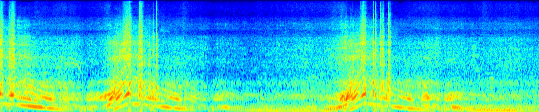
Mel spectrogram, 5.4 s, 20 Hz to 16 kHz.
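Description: Porsche Carrera GT's V10 engine revved while the car is stationary: three quick throttle blips whose pitch rises and falls sharply, one at the start, one about a second in and one about three and a half seconds in. Between the blips and near the end it drops back to a steady idle.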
